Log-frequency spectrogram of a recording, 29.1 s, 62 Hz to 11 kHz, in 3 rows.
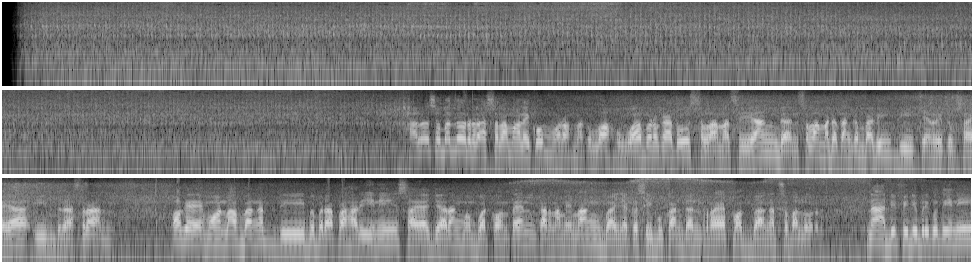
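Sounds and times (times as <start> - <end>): diesel engine running steadily: 0.1 - 29.0.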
